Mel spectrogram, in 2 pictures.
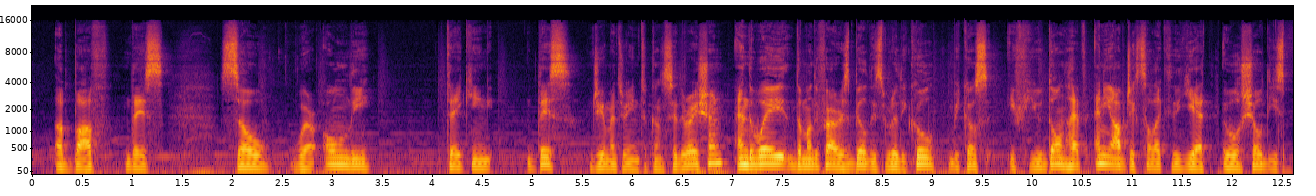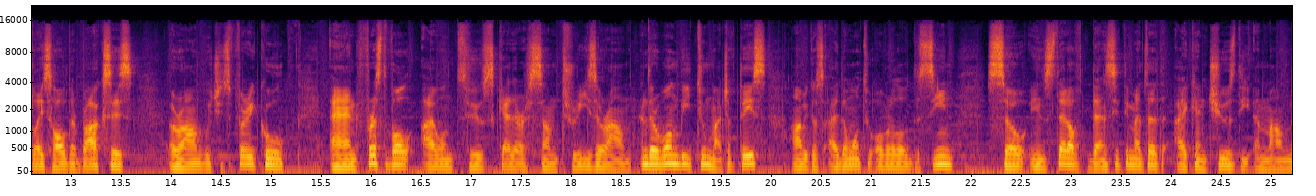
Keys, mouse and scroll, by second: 2.5 Tab, 6.6 Tab, 8.1 middle click, 8.6-9.1 scroll down 3, 9.2 shift+middle click, 16.6 shift+middle click, 18.5-20.0 scroll down 1, 20.0 scroll down 1, 25.0 click.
